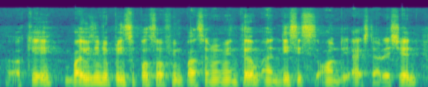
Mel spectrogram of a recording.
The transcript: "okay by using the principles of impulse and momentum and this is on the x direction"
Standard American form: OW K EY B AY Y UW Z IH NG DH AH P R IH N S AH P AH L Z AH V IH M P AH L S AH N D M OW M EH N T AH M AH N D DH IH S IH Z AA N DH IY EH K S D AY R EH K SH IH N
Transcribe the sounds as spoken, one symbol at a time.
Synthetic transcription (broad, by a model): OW K EY B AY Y UW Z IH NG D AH P R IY N S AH P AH L S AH F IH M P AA S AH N M OW M EH N T AH M AH N D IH S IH S AA N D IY EH K S D AY R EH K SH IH N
